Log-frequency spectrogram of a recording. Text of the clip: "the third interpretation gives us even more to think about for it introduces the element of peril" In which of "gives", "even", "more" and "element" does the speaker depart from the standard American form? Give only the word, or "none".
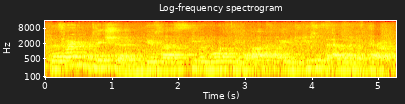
none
